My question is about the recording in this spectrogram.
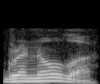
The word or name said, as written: granola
